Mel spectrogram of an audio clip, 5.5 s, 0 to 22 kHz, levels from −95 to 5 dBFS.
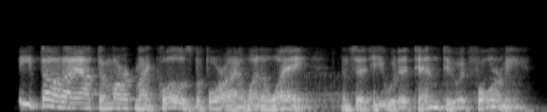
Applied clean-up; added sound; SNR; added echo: neural separator model SepFormer DNS4.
